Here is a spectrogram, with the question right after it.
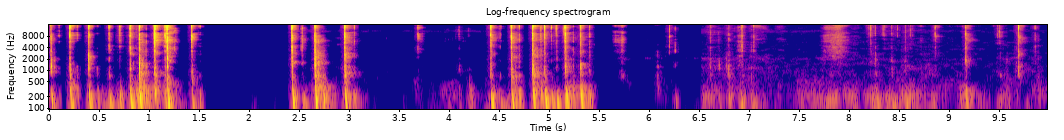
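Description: Bursts of typing on a computer keyboard, quick clusters of key clicks separated by short pauses, fairly close and alone with no voices.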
